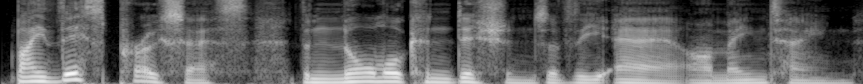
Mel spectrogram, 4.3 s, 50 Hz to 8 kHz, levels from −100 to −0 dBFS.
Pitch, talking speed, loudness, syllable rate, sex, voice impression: 115 Hz, 155 wpm, -19 LUFS, 4.6 syllables/s, male, masculine, adult-like, fluent, slightly cool, refreshing, slightly sincere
